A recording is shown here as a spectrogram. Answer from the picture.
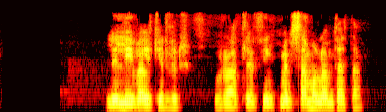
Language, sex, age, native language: Icelandic, male, 30-39, Icelandic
